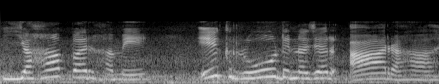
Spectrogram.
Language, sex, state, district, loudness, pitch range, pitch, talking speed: Hindi, female, Odisha, Nuapada, -15 LUFS, 240-320 Hz, 280 Hz, 110 wpm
